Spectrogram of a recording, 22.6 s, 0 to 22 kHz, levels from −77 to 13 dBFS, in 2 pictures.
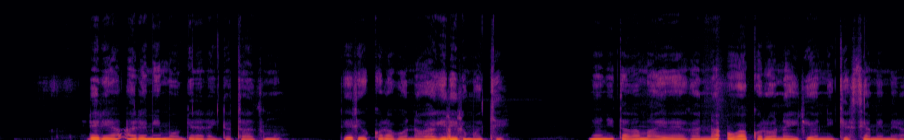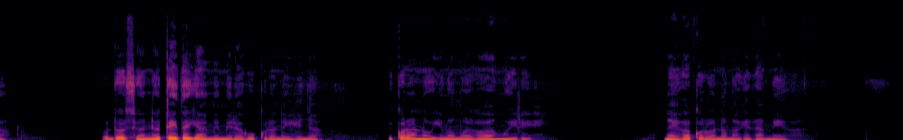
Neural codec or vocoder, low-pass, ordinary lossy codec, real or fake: none; 19.8 kHz; none; real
